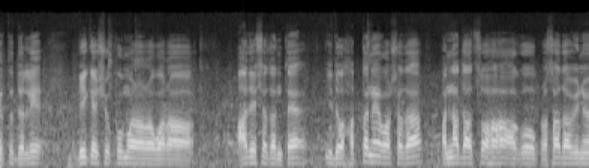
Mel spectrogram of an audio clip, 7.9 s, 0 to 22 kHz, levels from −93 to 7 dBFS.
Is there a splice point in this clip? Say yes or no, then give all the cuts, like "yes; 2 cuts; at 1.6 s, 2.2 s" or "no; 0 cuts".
no; 0 cuts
